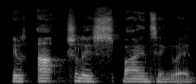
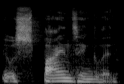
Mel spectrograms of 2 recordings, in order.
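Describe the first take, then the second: First: "actually" stretched for emphasis; stress on actually. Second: Said in the usual way. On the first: Real, not acted. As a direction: hit the word "actually" to insist.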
